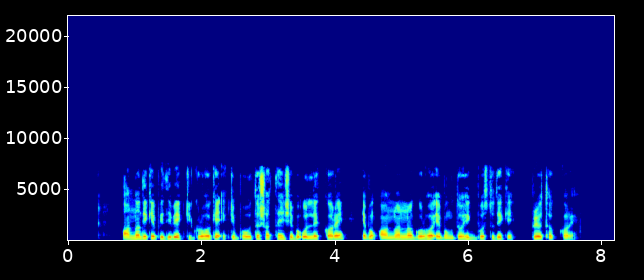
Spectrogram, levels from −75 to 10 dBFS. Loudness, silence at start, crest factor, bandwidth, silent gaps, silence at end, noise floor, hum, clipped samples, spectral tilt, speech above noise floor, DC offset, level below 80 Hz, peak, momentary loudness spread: -18 LUFS; 0.85 s; 16 dB; 7.6 kHz; none; 0.65 s; -55 dBFS; none; under 0.1%; -4.5 dB/octave; 38 dB; under 0.1%; -60 dBFS; -2 dBFS; 7 LU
